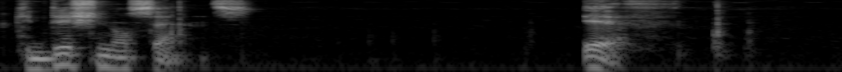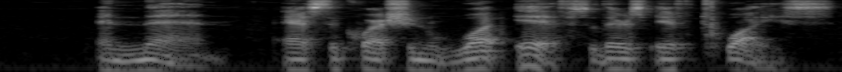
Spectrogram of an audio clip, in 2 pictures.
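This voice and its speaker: Thinking aloud through a writing example, a man leads an instructional lesson in a lowish, bright and forceful voice. His coaching moves step by step with quick check-in questions.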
